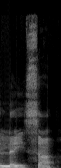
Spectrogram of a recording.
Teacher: یا لین ہوگا، نرمی اور جلدی کے ساتھ پڑھیں گے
